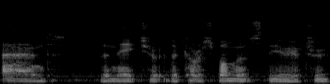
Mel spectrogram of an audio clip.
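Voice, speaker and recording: Noticeable background noise sits behind a man. He talks at a moderate pace. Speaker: vlogger. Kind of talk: video response commentary. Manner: halting, many fillers and repeats.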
